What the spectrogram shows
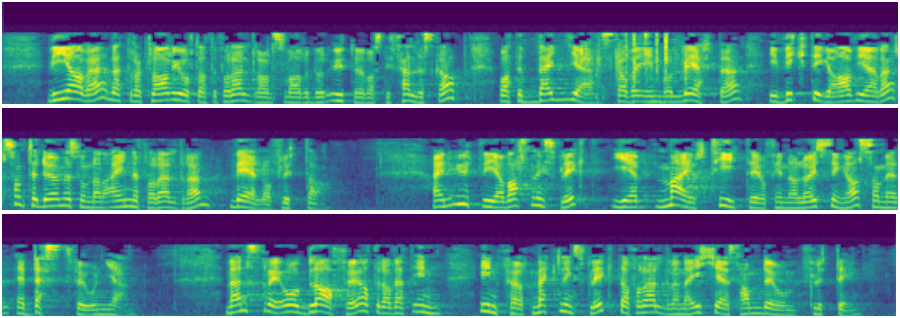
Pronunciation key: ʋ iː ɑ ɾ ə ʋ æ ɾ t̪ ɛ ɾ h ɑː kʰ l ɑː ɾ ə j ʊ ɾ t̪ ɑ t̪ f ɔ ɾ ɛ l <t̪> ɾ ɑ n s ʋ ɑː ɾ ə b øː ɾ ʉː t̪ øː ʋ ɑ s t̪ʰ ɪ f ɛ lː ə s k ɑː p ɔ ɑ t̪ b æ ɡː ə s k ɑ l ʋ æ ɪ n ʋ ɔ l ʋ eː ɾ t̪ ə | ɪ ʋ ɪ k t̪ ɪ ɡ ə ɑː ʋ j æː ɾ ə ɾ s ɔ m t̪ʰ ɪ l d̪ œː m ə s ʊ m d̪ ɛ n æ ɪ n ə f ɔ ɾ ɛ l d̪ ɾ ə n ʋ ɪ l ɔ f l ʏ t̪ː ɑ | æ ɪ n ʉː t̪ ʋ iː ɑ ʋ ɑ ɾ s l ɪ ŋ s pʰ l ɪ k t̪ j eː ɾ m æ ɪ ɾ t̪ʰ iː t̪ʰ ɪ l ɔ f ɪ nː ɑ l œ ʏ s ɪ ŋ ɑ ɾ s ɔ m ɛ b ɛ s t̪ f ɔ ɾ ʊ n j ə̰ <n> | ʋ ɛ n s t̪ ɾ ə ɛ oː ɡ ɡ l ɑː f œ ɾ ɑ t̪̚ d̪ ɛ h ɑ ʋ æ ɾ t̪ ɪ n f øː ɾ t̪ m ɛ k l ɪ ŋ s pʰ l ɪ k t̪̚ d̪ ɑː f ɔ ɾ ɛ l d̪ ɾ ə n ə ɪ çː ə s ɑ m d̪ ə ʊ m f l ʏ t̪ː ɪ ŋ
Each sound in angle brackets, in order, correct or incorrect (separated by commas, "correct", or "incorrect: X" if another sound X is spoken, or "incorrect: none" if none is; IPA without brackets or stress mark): incorrect: d̪, correct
